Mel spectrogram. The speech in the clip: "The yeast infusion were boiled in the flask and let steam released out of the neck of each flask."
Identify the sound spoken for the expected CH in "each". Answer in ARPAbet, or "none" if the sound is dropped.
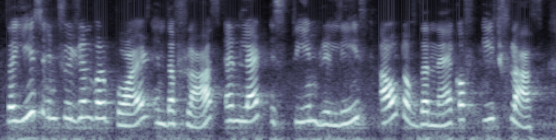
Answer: CH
